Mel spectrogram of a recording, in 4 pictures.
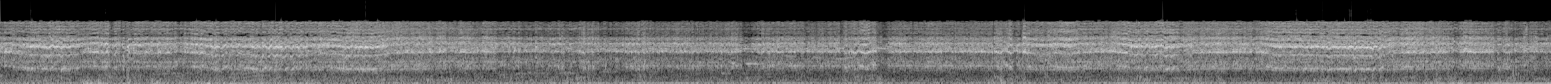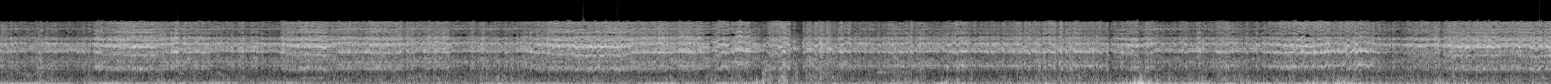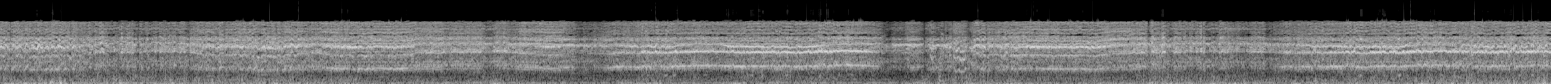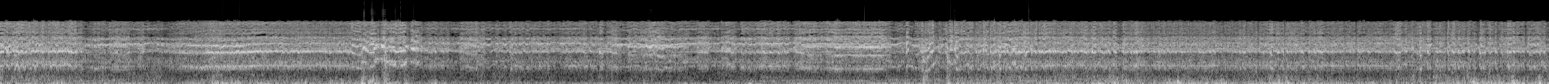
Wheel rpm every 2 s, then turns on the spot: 220, 220, 230, 230, 230, 230, 220, 230, 230, 220, 220, 230, 230, 230, 220, 210, 220, 220, 220, 220, 210, 230, 220, 220, 220, 240, 230, 220, 230, 230, 230.
none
